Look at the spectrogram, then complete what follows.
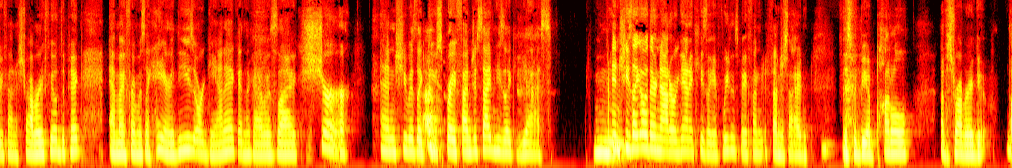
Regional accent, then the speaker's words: New York City, New York, United States; The thing that's funny about that is that I grew up in New York City.

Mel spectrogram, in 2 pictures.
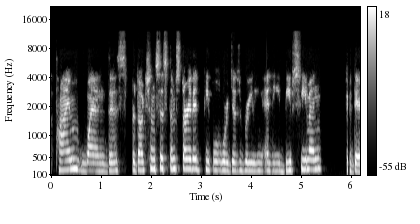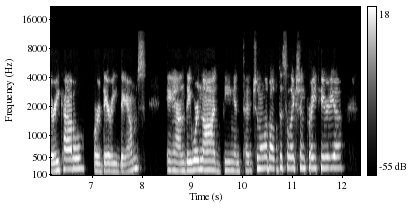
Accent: Puerto Rico; moved away as an adult; now in United States; I'm from Puerto Rico originally, and I moved to Michigan a few years ago to work on my master's with Dr. Dan Buskirk here at Michigan State.

